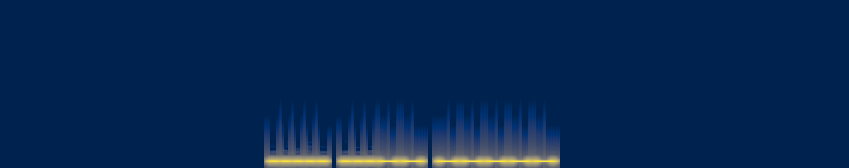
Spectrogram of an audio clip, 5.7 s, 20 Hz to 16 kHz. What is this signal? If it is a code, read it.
Morse code, heard as a keyed tone, about 29 wpm, 700 Hz. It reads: 530
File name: Speed-Racing - Three Letter-Number Combinations - 25wpm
